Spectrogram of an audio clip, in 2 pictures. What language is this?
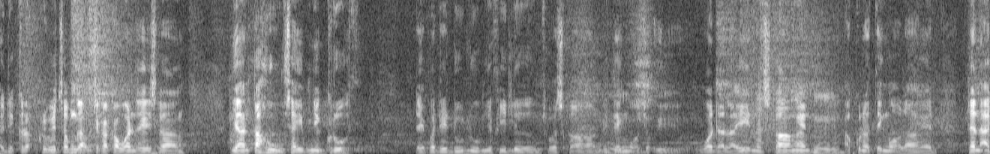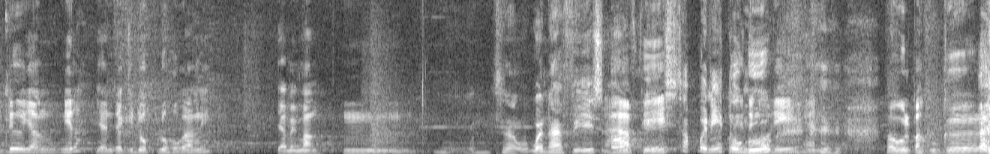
Malay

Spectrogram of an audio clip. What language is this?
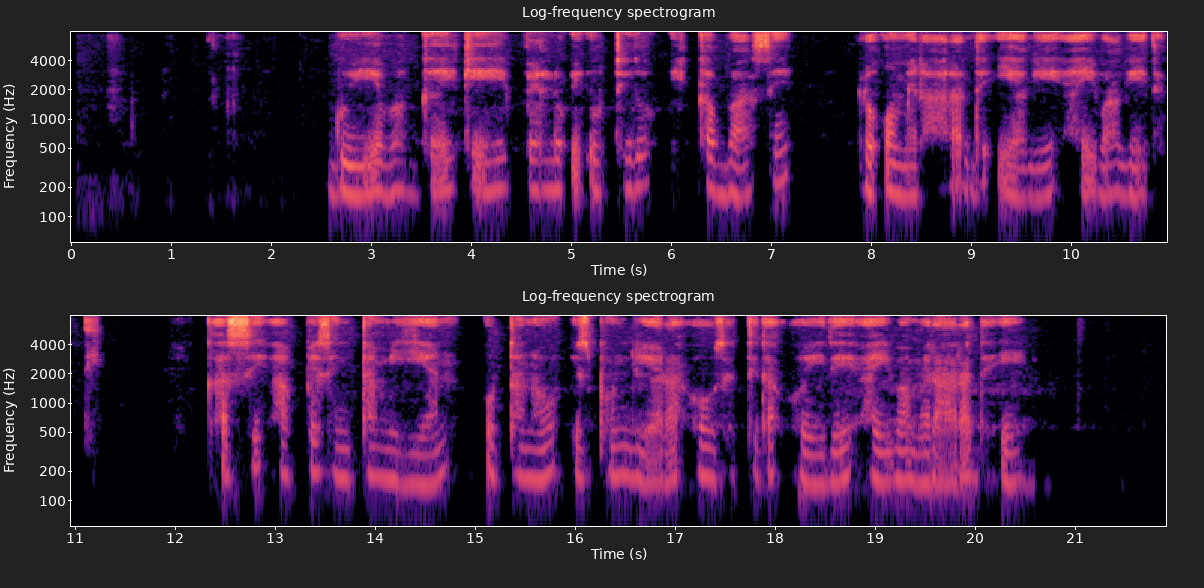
Wolaytta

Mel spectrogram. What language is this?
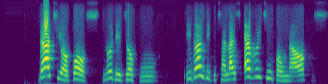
Nigerian Pidgin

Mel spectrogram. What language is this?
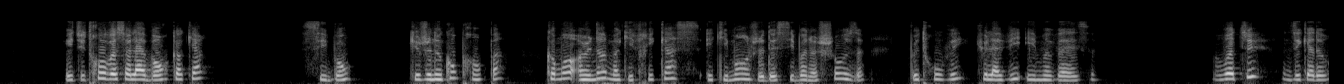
French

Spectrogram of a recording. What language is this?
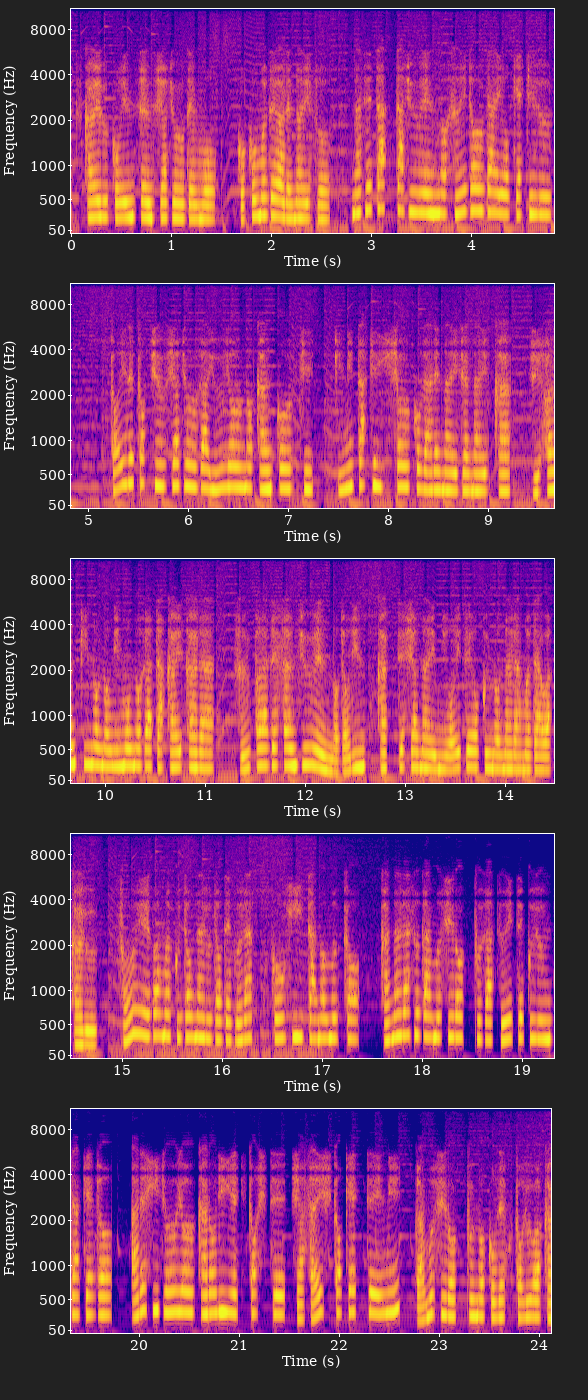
Japanese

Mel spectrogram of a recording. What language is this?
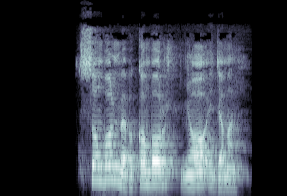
Basaa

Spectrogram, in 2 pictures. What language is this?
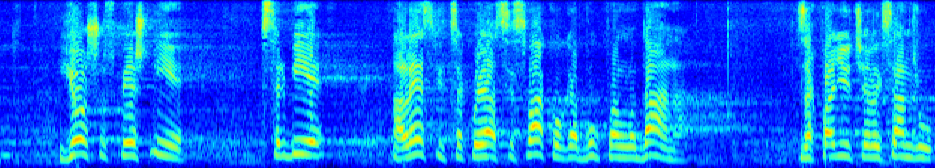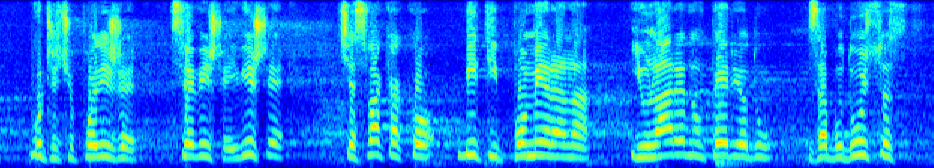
Serbian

